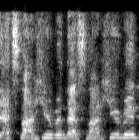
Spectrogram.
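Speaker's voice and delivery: mild, restrained put-on scream, only hinted at. Retelling a driver's call to dispatch: imitating someone screaming. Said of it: "He's screaming".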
